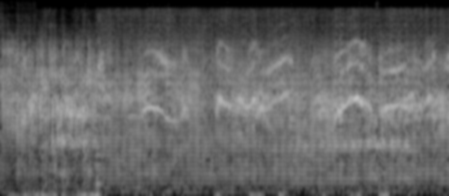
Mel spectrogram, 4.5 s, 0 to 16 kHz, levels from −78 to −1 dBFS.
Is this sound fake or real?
fake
